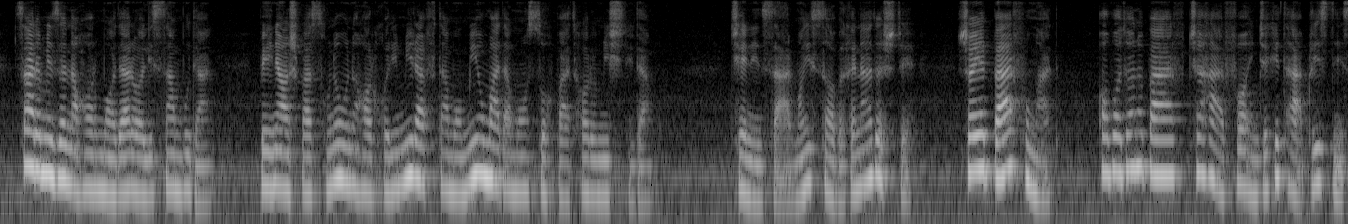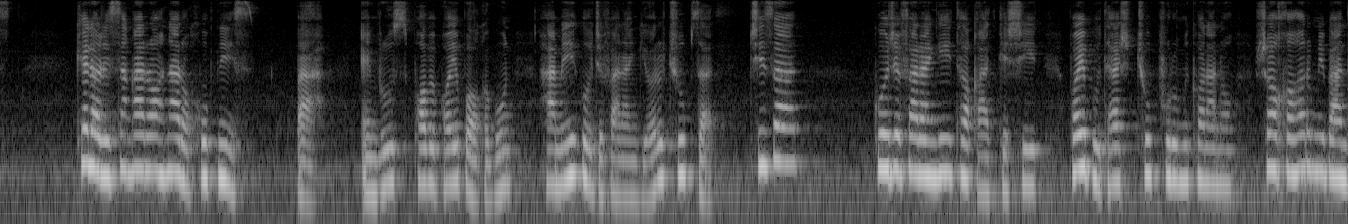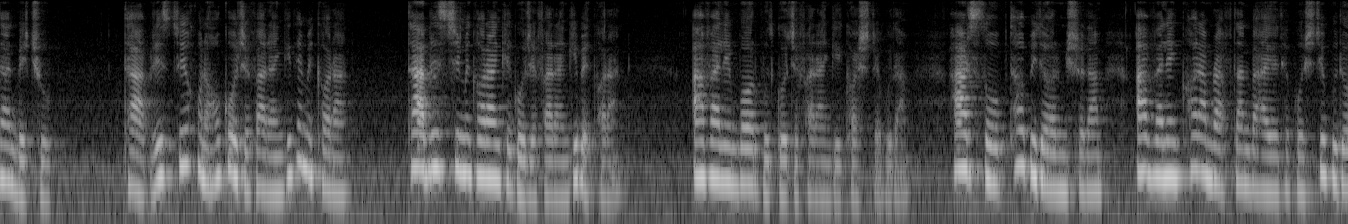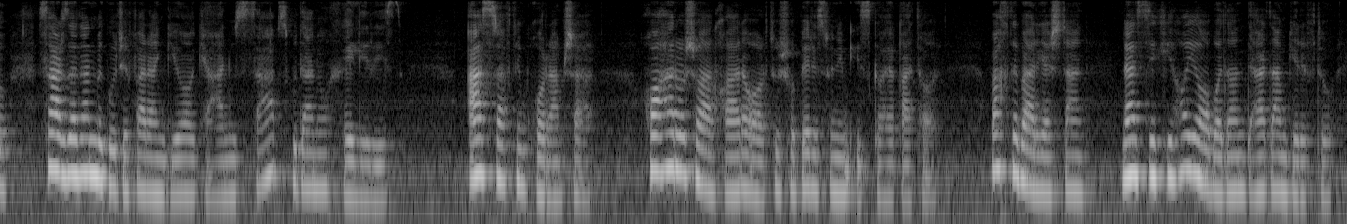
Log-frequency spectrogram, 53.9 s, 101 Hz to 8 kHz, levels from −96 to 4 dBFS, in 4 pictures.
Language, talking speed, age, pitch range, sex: Persian, 155 wpm, 30-49, 185-255 Hz, female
